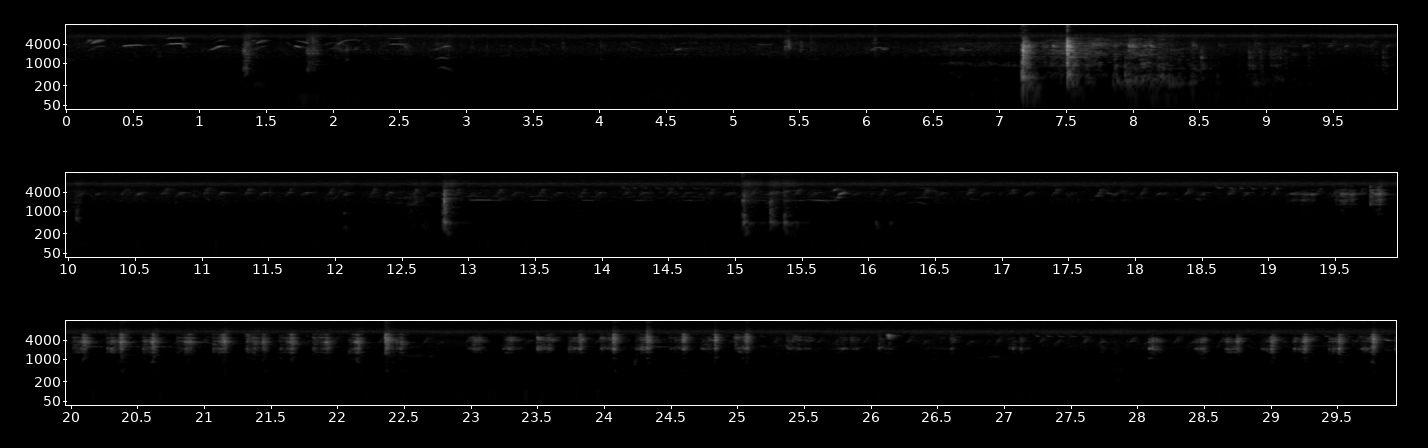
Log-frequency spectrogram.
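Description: Birds chirping, with a fast, even trill repeated in bursts of a few seconds through the second half. A loud clatter comes about seven seconds in, with a couple of single knocks a little later, from handling the pump's hose and fittings.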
